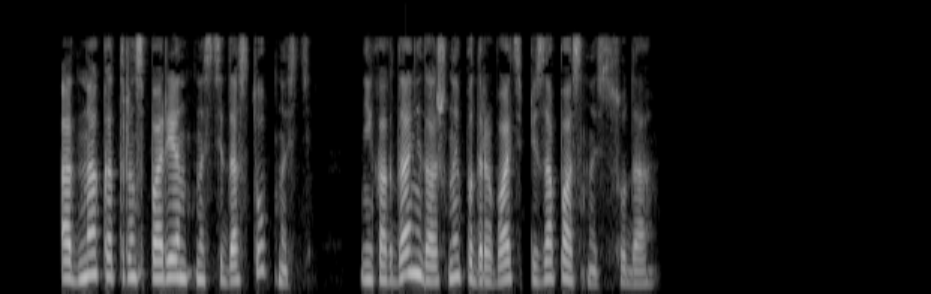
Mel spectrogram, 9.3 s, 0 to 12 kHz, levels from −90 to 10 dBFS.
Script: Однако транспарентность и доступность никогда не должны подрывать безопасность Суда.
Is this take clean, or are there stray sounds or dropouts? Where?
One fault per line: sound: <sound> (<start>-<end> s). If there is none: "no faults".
no faults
